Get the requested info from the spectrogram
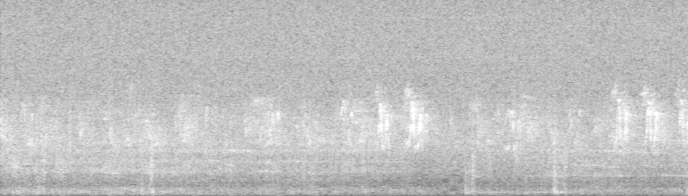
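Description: Birds chirping in short repeated bursts over a steady background hiss, with a few faint knocks.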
